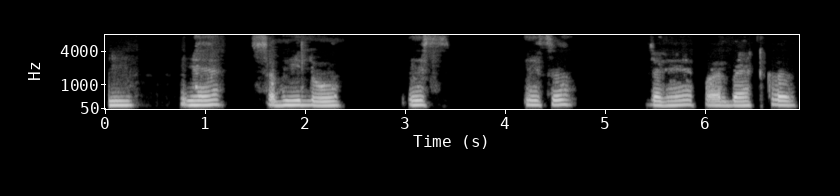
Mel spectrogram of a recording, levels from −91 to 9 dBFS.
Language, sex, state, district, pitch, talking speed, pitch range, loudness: Hindi, male, Uttar Pradesh, Budaun, 170 Hz, 70 wpm, 160-180 Hz, -18 LUFS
